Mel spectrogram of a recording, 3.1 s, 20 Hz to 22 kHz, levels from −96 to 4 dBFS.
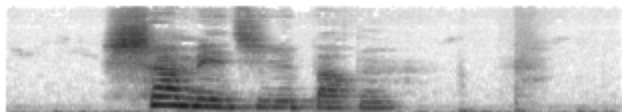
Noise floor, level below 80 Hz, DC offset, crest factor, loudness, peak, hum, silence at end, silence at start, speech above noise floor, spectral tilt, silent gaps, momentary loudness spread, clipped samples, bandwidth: -45 dBFS; -46 dBFS; under 0.1%; 18 dB; -15 LUFS; 0 dBFS; none; 0.2 s; 0.5 s; 29 dB; -2 dB/octave; none; 16 LU; under 0.1%; 16.5 kHz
